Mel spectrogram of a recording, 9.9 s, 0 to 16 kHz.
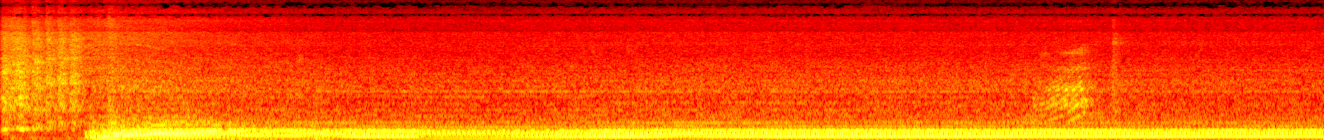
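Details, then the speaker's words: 3rd-gen Toyota Tacoma starting after throw-out bearing replacement: engine catches and settles into a steady, even idle with no squeal from the clutch release bearing; sounds healthy. "I'm gonna start it up I think it's ready to go so fingers crossed it won't squeak anymore let's see"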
